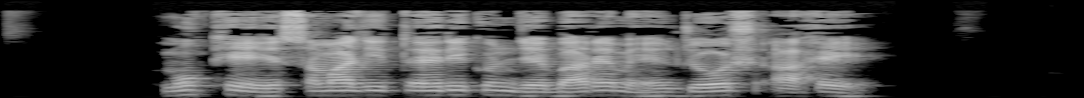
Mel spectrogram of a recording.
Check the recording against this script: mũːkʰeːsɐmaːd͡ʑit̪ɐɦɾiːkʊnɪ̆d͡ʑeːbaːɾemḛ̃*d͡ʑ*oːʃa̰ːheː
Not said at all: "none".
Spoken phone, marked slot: d͡ʑ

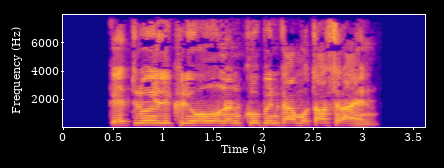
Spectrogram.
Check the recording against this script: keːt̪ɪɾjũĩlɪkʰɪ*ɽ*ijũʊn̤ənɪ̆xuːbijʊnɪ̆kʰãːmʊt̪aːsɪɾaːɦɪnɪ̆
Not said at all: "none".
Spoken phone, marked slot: ɽ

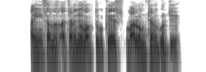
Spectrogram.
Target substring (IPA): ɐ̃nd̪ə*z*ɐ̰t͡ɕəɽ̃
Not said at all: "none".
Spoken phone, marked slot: s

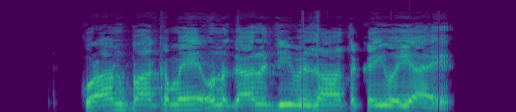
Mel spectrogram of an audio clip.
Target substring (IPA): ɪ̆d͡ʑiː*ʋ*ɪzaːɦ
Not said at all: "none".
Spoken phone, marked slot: ʋ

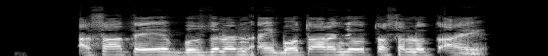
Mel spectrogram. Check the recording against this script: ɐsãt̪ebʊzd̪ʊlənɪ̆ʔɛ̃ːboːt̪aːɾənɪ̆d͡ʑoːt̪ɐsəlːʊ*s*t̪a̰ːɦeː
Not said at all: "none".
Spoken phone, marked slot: none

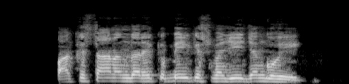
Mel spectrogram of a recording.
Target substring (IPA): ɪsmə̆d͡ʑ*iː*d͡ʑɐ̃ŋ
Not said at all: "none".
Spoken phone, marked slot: iː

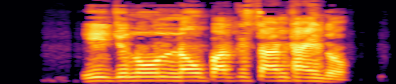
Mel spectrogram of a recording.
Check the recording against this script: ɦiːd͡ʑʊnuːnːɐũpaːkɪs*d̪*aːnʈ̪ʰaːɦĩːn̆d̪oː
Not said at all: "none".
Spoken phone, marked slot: t̪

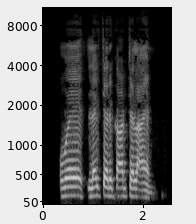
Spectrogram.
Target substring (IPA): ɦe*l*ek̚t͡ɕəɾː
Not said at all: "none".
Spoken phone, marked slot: l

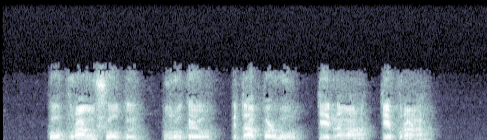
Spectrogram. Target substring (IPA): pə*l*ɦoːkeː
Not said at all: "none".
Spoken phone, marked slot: ɽ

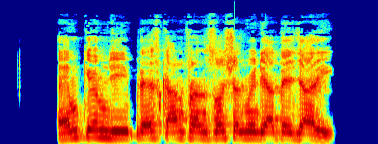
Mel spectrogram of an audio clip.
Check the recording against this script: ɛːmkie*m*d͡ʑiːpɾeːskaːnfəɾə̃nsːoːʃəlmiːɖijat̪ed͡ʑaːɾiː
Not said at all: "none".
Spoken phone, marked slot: m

